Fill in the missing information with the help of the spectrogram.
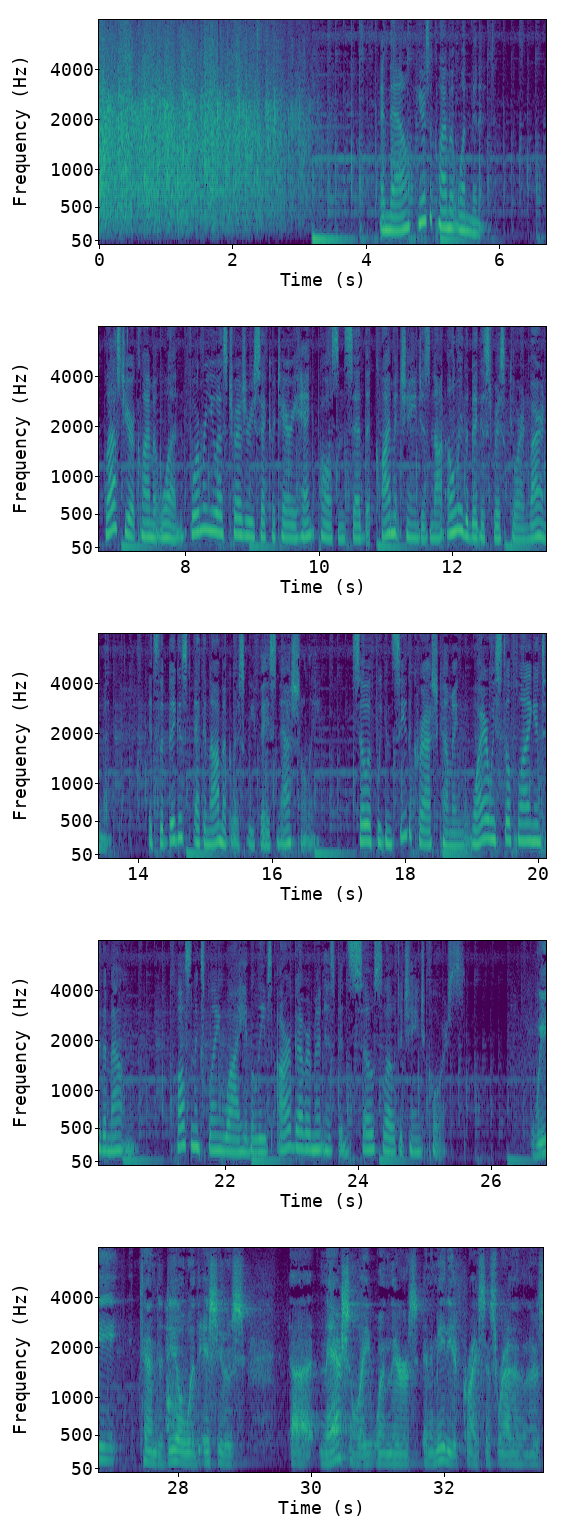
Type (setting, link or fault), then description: setting, live audience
